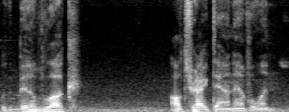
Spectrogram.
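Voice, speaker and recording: A man's voice: extremely low pitch, moderate pace. An actor playing a blunt, sardonic male mercenary who talks in short, clipped sentences. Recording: game audio with clear background noise.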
